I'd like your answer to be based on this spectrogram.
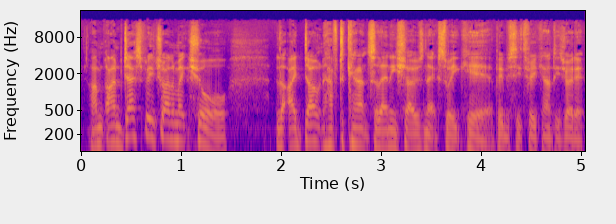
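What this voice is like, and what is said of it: Deep, hoarse, failing voice. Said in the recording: “I'm losing my voice. ... It sounds like it. ... you sound like Barry White.”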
